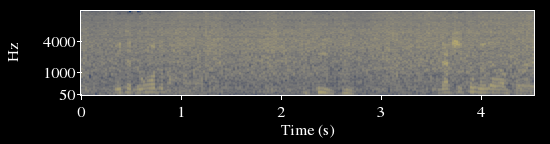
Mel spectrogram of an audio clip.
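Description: Ocean waves roll in at Homigot cape on the Pohang coast, a steady broad wash of surf close by, with someone talking over it.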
